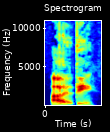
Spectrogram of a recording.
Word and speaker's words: arete: Areti. Arete? Right? I guess so. The Greek pronunciation?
